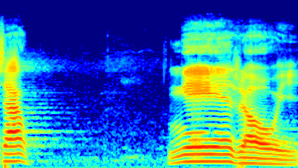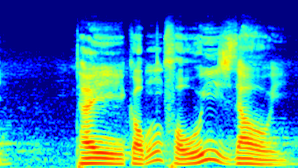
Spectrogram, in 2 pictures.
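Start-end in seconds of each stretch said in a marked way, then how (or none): 1.7-5.8 very slow, low, drawn-out words; slow verse recital. Shown as a demonstration. Preacher recites verse on those who ignore teaching, slow low chant. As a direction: intone the line slowly, stretching each word.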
